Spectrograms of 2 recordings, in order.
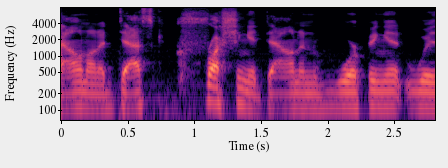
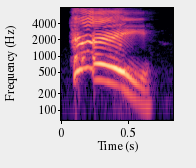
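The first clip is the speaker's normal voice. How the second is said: sharp, high, loud shout across the room; indignant yell to stop him; 15 dB louder than usual. Acted. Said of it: "Ochako yells from the other side of the room".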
